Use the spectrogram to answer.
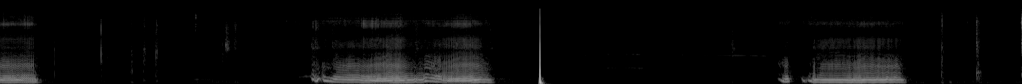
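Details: Cat snoring.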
